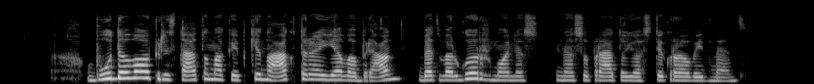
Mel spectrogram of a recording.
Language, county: Lithuanian, Vilnius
